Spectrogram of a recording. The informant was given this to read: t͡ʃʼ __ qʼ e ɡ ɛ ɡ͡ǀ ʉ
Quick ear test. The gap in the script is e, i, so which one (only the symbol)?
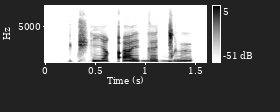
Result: i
